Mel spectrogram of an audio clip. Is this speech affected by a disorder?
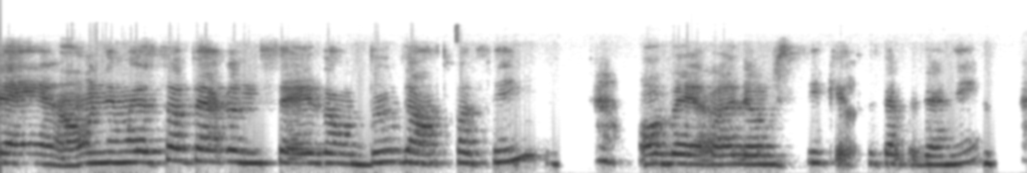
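Yes: cerebral palsy; shows a little in voice.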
